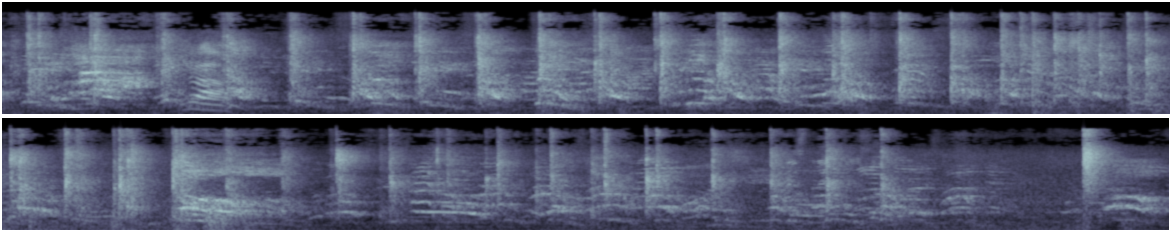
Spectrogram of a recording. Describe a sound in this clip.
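An audience claps in a steady rhythm.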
